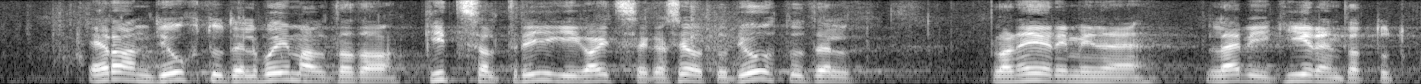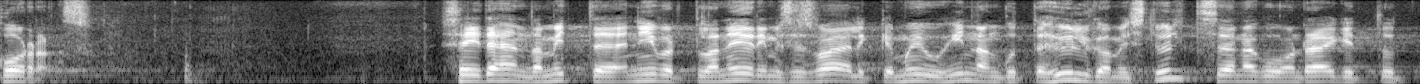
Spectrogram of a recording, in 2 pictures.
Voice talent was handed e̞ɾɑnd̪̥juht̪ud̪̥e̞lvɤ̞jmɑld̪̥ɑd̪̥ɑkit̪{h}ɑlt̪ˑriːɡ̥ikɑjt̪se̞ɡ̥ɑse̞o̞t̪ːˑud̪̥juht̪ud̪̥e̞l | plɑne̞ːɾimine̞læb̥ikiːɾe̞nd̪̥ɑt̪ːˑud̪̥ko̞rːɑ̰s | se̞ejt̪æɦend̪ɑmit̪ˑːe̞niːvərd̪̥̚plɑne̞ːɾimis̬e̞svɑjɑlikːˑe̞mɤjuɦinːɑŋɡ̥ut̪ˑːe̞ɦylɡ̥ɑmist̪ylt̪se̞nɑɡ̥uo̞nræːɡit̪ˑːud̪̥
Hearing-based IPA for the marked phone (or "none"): s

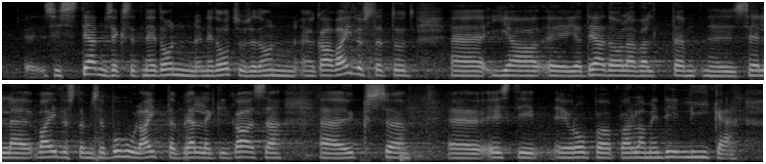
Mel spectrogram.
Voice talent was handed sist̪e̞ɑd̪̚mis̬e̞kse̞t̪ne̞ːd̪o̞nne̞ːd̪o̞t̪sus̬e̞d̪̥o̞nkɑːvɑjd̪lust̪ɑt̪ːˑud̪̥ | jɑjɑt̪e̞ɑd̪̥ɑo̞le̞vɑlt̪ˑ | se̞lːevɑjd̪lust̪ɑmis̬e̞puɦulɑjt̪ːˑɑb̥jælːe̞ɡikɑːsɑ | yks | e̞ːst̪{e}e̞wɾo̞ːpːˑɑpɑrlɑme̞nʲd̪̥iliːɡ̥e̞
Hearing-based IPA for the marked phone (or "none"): i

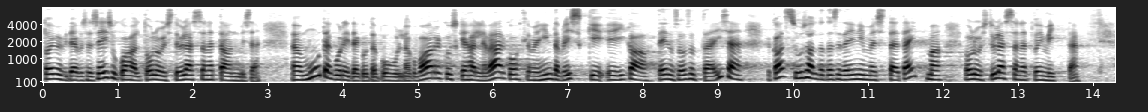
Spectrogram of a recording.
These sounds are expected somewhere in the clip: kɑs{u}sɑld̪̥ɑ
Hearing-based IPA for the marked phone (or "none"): u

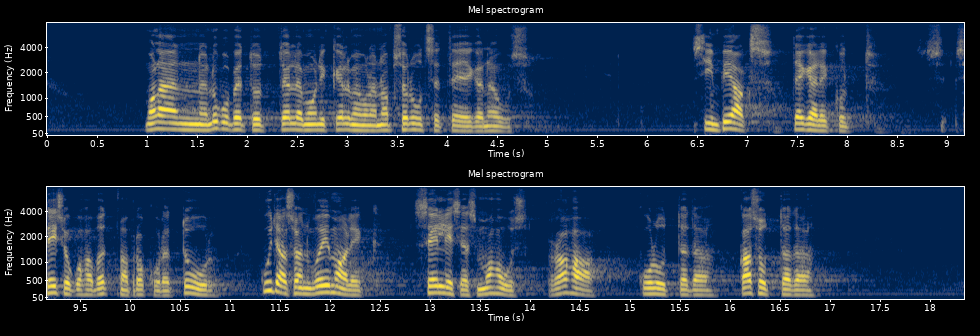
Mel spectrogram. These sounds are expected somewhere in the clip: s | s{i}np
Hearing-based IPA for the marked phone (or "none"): iː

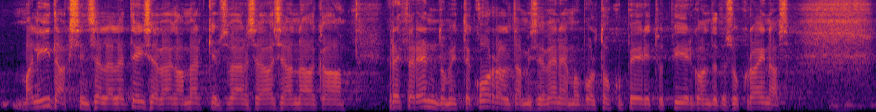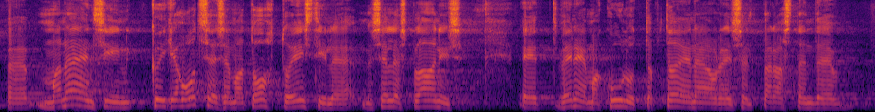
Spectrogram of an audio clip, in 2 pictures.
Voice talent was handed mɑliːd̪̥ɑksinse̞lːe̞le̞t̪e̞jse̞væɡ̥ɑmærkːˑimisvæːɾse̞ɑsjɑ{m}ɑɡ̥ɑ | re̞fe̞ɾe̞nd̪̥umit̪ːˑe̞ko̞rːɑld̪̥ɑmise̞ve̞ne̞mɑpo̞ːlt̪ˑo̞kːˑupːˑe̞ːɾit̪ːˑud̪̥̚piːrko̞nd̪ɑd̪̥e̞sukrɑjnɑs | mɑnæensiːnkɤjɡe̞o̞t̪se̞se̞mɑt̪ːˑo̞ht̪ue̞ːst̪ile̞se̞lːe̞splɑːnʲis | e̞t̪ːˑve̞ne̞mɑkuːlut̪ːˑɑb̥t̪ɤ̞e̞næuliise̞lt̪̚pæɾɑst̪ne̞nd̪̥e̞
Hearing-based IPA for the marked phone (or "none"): n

